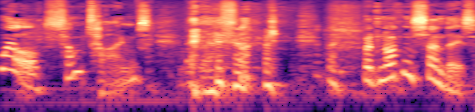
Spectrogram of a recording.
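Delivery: high, amused retelling with a laugh; laughing reply. Retold or imitated. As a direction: tease it out with a chuckle. Retelling his cheeky reply, laughing.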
